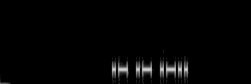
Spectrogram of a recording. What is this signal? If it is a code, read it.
Morse code, heard as a keyed tone, about 40 wpm, 700 Hz. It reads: AAL
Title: USA Call Sign Postfixes - 3 Letters 40wpm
